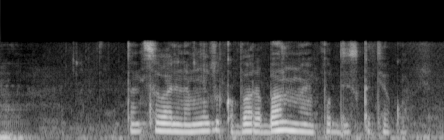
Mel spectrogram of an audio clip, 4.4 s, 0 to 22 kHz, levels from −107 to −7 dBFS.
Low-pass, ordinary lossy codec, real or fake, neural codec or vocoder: 7.2 kHz; none; fake; codec, 16 kHz, 4 kbps, FunCodec, trained on Chinese and English, 50 frames a second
